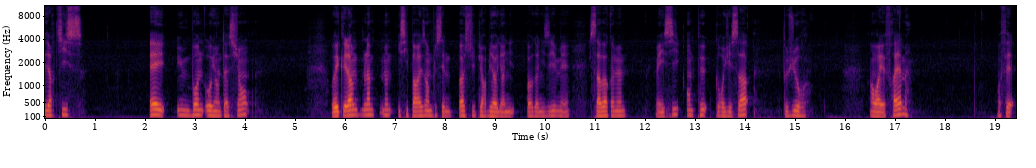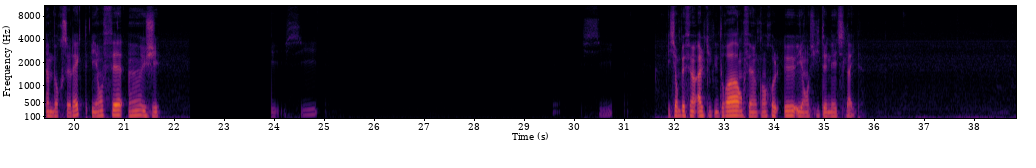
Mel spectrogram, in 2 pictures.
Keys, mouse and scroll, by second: 0.5 z, 0.8-1.2 scroll down 3, 1.2 Tab, 1.6-2.3 scroll down 4, 2.3-2.8 ctrl+scroll up 5, 2.8 scroll down 2, 3.7 z, 4.8-5.3 scroll up 5, 5.5-8.7 scroll down 6, 11.9 ctrl+scroll down 3, 12.2-14.1 scroll up 5, 14.1 Tab, 15.1 right click, 15.6 b, 17.0-18.1 scroll up 5, 18.1-18.5 ctrl+scroll down 4, 18.5 right click, 18.8 b, 20.3 g, 23.9 g, 31.7 alt+right click, 32.3-32.6 scroll down 5, 32.6-33.7 ctrl+scroll up 6, 33.7 ctrl+e, 37.1-37.6 scroll down 4, 37.6 Tab, 38.0-38.6 scroll down 6, 38.6-38.8 scroll up 3.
